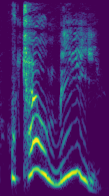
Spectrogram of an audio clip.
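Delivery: high, loud begging cry; eager cry. A narrator's reading. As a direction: beg him to tell. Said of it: "cried Missus Silver".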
